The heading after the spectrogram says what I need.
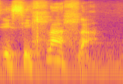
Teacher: You put your tongue in the position for l, and then expel a heavy stream of air which causes friction. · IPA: [isíˈɬaːɬa]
